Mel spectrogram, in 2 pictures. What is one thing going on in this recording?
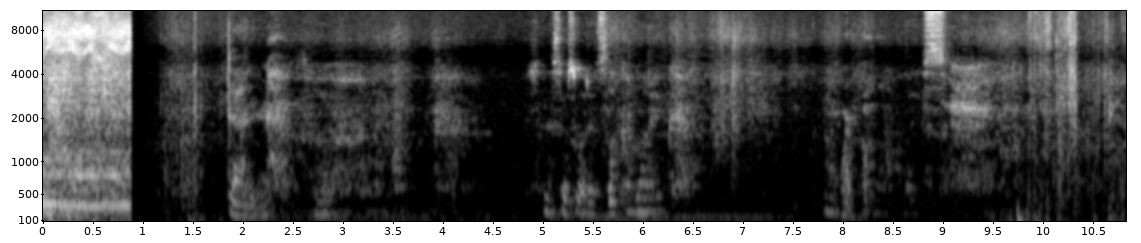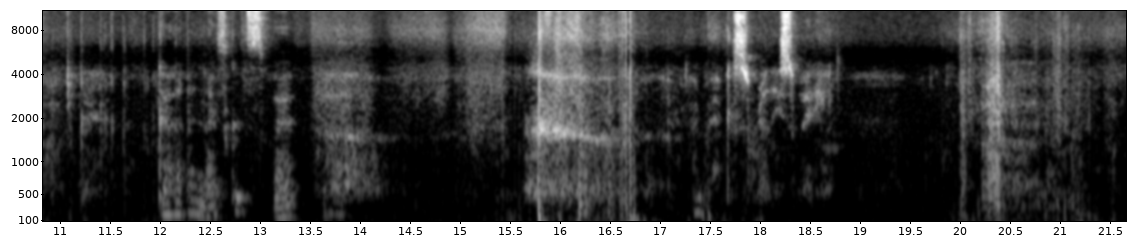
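A woman speaks up close, calmly and with animation.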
